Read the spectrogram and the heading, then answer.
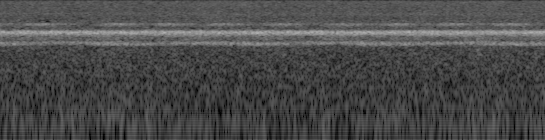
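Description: A steady, dense nighttime chorus of crickets trilling continuously, a high shimmering drone that holds level throughout with no pauses, like a field alive with insects.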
